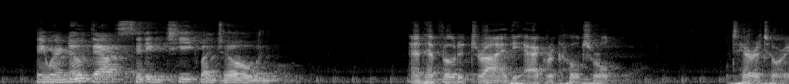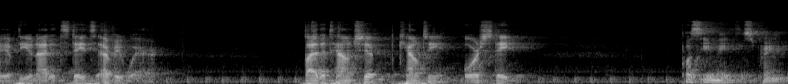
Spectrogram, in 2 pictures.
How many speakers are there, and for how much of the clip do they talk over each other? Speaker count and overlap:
2, no overlap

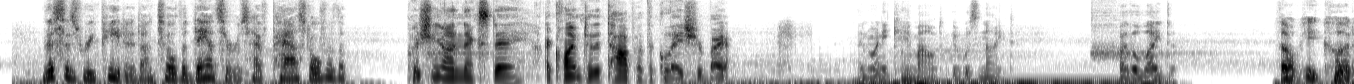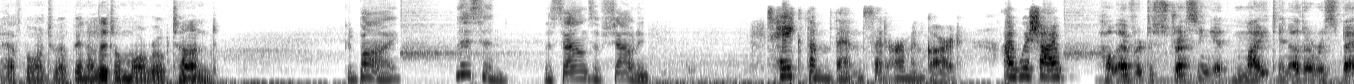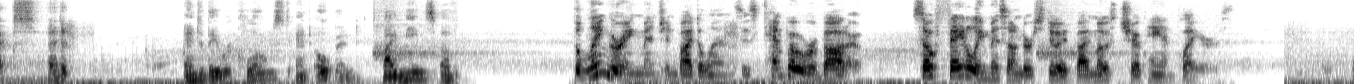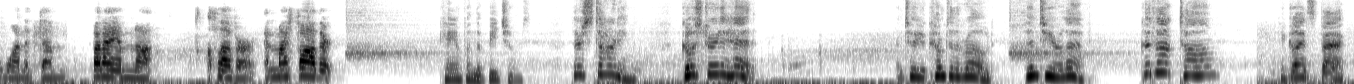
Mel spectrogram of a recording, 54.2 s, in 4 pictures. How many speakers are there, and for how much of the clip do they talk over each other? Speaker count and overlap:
9, no overlap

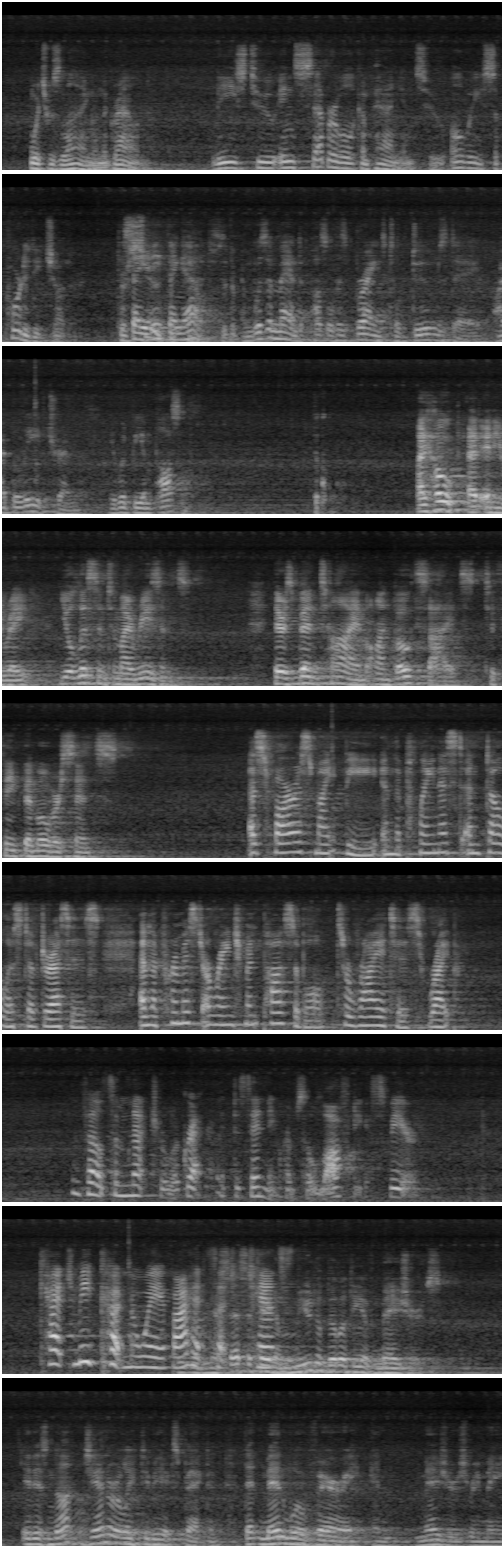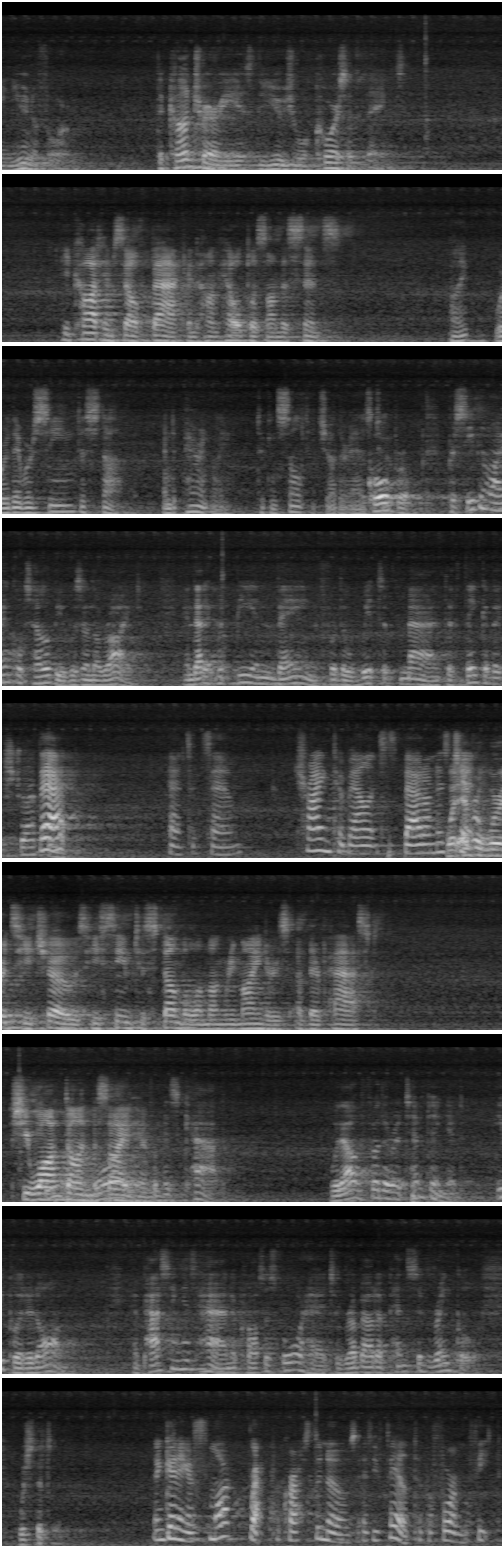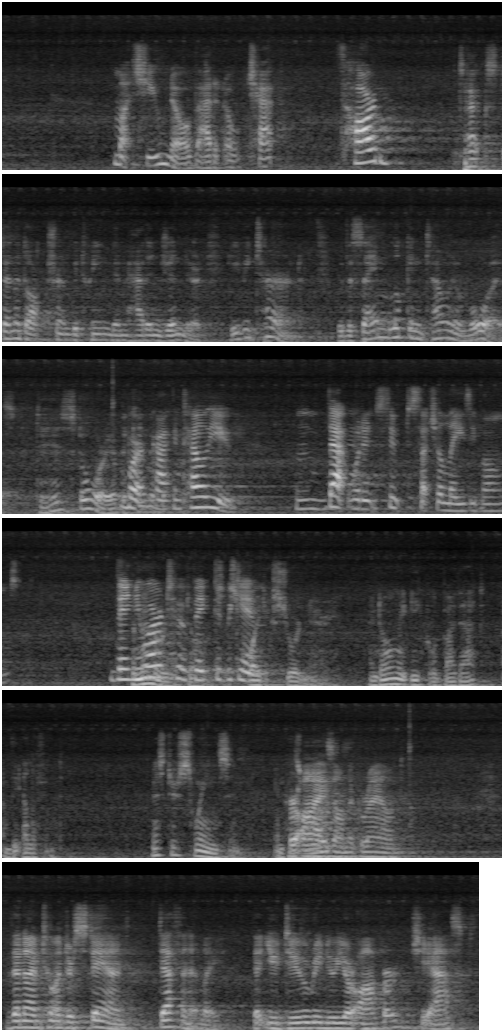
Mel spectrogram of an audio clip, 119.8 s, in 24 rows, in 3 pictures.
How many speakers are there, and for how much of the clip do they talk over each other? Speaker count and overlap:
6, about 7%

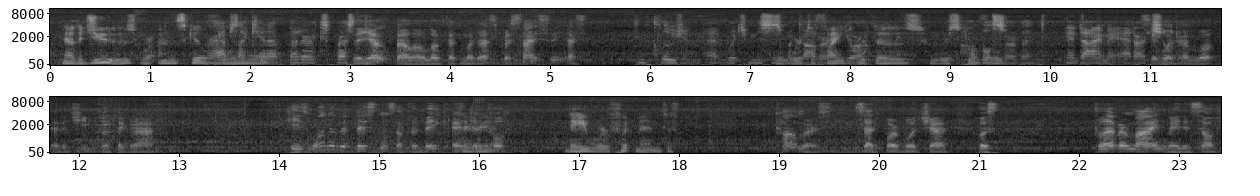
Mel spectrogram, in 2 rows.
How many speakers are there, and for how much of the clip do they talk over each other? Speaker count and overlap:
3, about 17%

